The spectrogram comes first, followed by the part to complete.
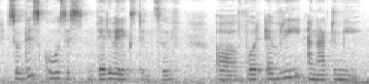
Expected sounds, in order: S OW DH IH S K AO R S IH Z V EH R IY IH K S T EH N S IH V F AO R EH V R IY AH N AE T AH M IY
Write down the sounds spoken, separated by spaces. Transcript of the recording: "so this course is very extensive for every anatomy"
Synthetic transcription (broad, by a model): S OW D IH S K AO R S IH Z V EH R IY IH K S T EH N S IH V F AO R EH V R IY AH N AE T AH M IY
